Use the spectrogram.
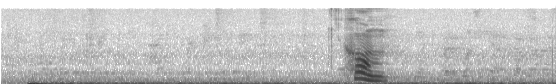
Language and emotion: Russian, neutral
